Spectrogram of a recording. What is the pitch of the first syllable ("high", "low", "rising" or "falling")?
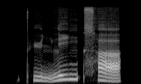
low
